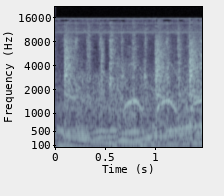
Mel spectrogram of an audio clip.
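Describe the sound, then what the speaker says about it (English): Pontiac racing along in Need for Speed: High Stakes during a police pursuit, its steady engine drone shifting pitch up and down with a faint tire squeal, loud and continuous throughout. "The speeder is spotted driving a Pontiac."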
